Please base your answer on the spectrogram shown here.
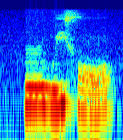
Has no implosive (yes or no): yes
